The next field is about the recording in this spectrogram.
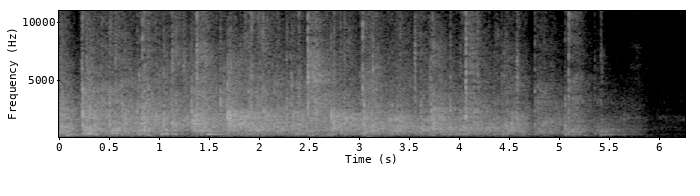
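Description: A crowd at a Buddhist Dharma talk applauds, many hands clapping in a dense, steady wash of sharp claps that holds loud for several seconds, then thins and fades out toward the end.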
